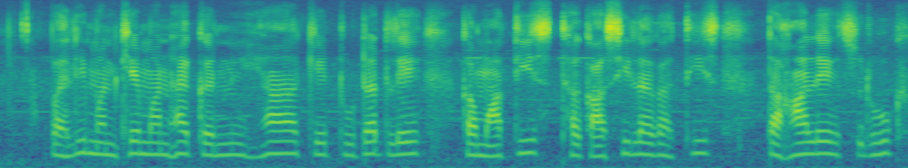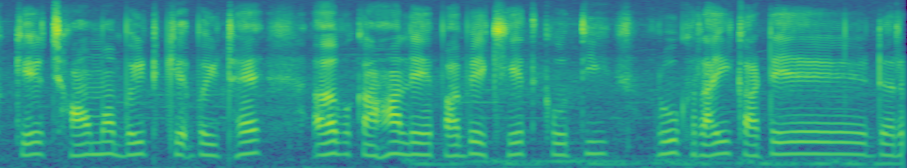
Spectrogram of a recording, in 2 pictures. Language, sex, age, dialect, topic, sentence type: Chhattisgarhi, male, 18-24, Western/Budati/Khatahi, agriculture, statement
